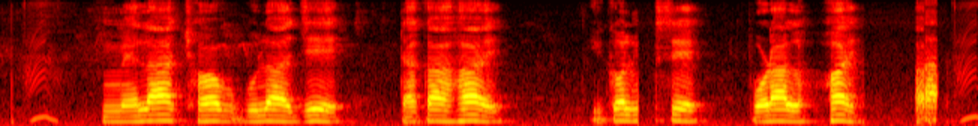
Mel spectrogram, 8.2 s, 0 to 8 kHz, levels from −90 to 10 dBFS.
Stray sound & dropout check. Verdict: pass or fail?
fail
